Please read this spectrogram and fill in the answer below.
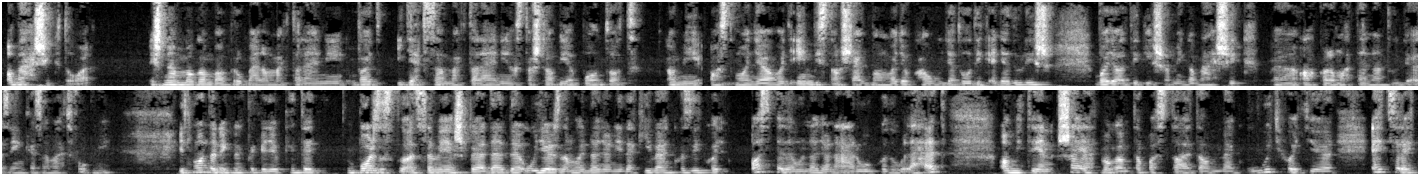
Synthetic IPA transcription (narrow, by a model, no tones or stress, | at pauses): ɒmaːʃikt̪o̰ːl | eːʃnɛmːɒɡɒmbɒmproːbaːlo̞mːɛkt̪ɒlaːlnivɒɟiɟɛksɛmːɛkt̪ɒlaːlniɒst̪ɒʃt̪ɒbilpo̞nt̪o̞t̪ | ɒmiɒst̪mo̞ɲɟɒɦo̞ɟeːmbist̪o̞̰nʃaːɡbɒɱvɒɟo̞khɒuːɟɒd̪oːd̪ikɛɟɛd̪yliʃvɒɟɒd̪ːiɡiʃɒmiɡɒmaːʃikːʔɒ̰lkɒlo̞mɒt̪ːɛnːɛnt̪̬uɟːɒːzeːŋkɛzɛmɛt̪fo̞̰ɡni | it̪mo̞nd̪ɒneːknɛk̚t̪ɛkɛɟeːp̚keːnt̪ɛɟ̚ | bo̞rzɒst̪oːɒ̰nsɛmeːjɛʃpeːld̪aːt̪̚d̪ɛʔuːɟeːrzɛmho̞ɟnɒɟo̞nid̪ɛkiːvaːŋko̞zikho̞ɟ | ɒst̪peːld̪aːulnɒɟo̞na̰ːɾoːko̞d̪oːlɛɦɛt̪ɒmit̪eːnʃɒjaːt̪mɒɡɒmt̪ɒpɒst̪ɒlt̪ɒmːɛɡuːɟho̞ɟɛcsɛɾɛc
